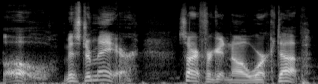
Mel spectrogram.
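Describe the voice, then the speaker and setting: A man performs a disgraced lawman turned lone wolf for an audio drama. He is touchy and blustering, with a bright, forceful edge to his blunt speech. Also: medium pitch, very animated, moderate pace, voice pushed up. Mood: respectful. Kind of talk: audio drama character acting.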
